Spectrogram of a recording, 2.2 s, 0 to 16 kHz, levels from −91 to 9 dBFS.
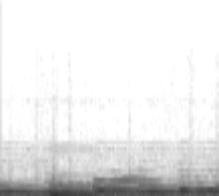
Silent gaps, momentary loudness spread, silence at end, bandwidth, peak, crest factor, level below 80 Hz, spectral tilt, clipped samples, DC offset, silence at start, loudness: none; 5 LU; 0 s; 2.5 kHz; -6 dBFS; 12 dB; -26 dBFS; -13 dB/octave; under 0.1%; under 0.1%; 0 s; -21 LUFS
